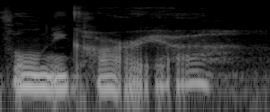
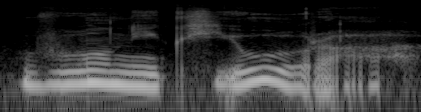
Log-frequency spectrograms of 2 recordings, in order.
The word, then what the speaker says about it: Vulnicura: And before that was Bjork with the song Black Lake from the album Vulnicaria. How does she pronounce it? Hang on. Vulnicura.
